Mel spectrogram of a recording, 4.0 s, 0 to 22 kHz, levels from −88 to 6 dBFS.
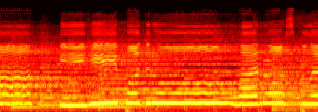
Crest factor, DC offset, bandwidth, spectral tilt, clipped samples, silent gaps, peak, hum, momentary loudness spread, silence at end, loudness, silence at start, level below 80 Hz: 12 dB; under 0.1%; 9.8 kHz; -5 dB/octave; under 0.1%; none; -2 dBFS; none; 6 LU; 0 s; -15 LUFS; 0 s; -46 dBFS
